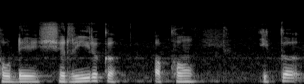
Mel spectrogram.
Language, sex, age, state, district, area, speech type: Punjabi, male, 18-30, Punjab, Mohali, urban, spontaneous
